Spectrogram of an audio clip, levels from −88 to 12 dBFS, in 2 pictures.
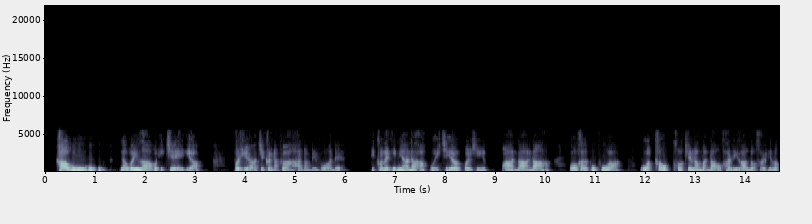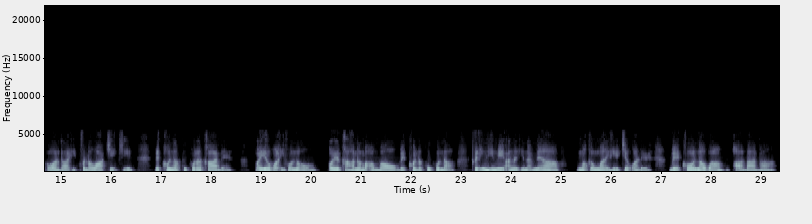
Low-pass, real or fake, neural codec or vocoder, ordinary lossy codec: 5.4 kHz; fake; codec, 16 kHz, 1 kbps, FunCodec, trained on LibriTTS, 50 frames a second; none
